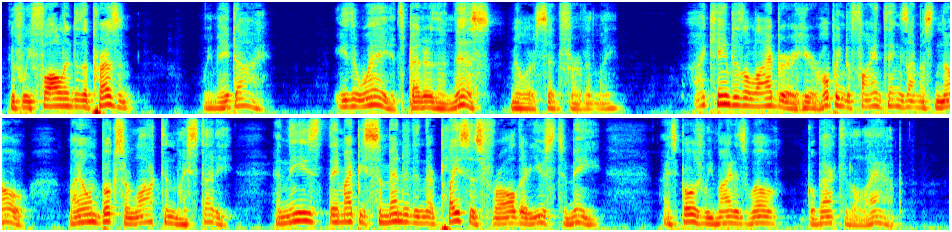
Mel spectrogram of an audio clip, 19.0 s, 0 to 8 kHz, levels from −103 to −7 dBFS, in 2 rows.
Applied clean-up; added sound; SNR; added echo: none; none; none; none.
